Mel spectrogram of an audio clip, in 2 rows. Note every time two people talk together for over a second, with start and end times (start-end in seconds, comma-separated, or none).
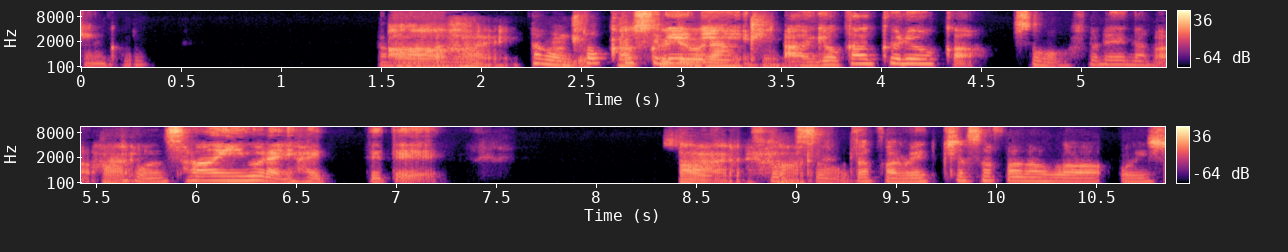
1.5-3.7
